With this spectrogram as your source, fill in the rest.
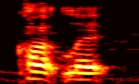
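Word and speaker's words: котлета: In the common Russian language, kotleta? That's how it's pronounced.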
